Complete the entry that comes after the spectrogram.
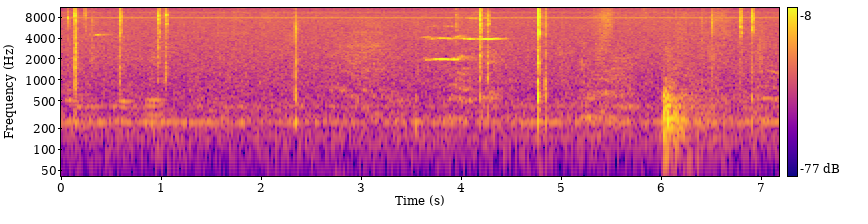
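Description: Fingertips tap the keys of a white plastic laptop keyboard in slow typing, giving quiet, sparse, short clicks spaced irregularly over a low steady hum. One heavier, duller press stands out near the end.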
